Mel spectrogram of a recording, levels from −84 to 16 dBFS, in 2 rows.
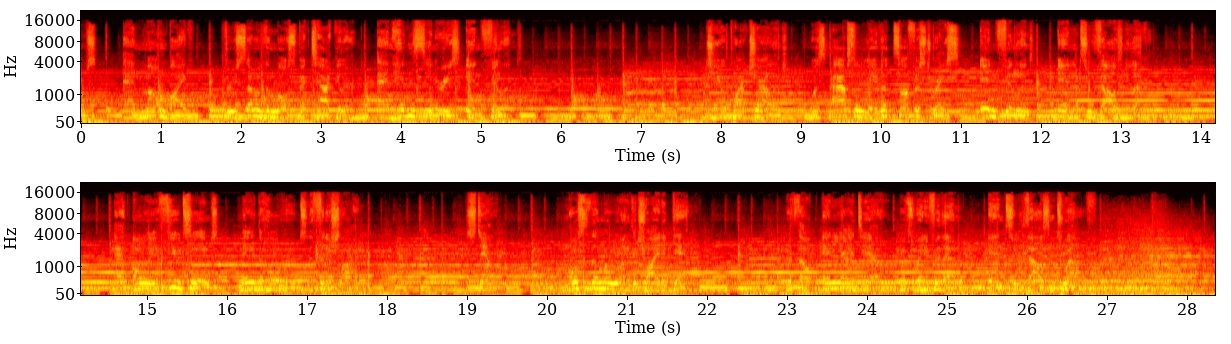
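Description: Channel delay (comb filtering) runs throughout: one channel arrives roughly 5 ms late, and summing to mono cancels their shared content at evenly spaced frequencies, starting near 100 Hz and repeating about every 200 Hz, leaving the sound hollow and phasey.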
